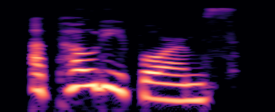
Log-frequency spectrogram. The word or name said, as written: Apodiformes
